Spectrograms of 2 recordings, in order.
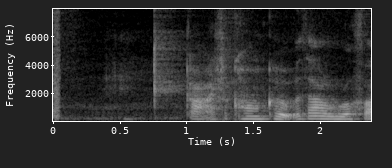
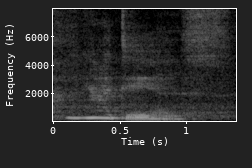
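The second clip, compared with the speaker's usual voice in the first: soft whisper, higher pitch, slow; whispered aside; 6 semitones higher, 8 dB quieter, slower than usual. Real, not acted. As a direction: breathe the question out softly. Whispered question to viewers.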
